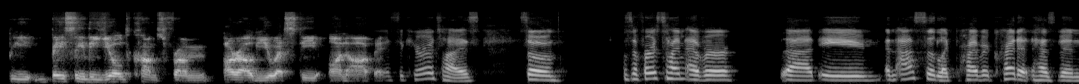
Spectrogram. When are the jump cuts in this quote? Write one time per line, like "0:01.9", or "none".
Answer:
0:04.1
